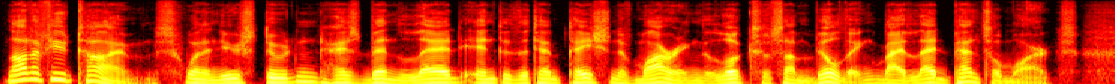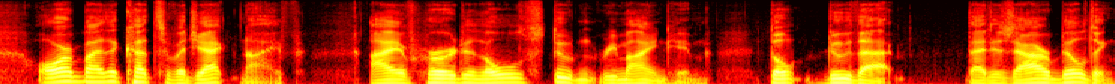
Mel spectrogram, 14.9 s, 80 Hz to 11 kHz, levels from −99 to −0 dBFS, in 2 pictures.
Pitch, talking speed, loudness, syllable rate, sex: 110 Hz, 190 wpm, -18 LUFS, 4.6 syllables/s, male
